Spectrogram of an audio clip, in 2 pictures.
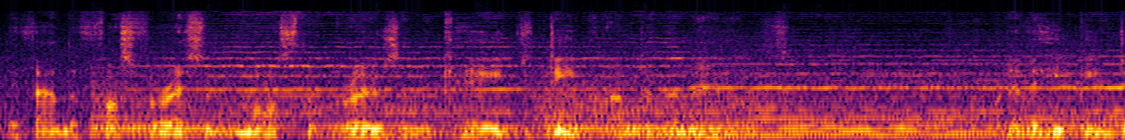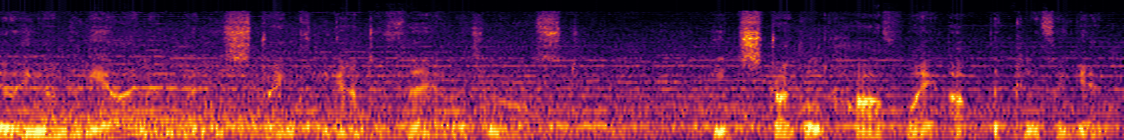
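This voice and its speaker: An actor playing a lone, grieving castaway, narrating in a measured, solemn voice as a literary game monologue. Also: male voice, on the low side, lightly acted. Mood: somber, reflective. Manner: brooding, measured, solemn, poetic delivery. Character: lone, grieving, injured male castaway narrating his island exile. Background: prominent music.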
